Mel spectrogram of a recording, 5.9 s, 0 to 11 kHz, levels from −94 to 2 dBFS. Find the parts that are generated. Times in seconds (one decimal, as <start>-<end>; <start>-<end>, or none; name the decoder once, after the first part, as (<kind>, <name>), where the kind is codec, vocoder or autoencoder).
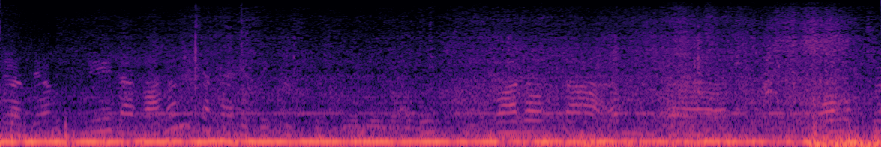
0.7-1.6 (vocoder, Vocos); 3.7-4.9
